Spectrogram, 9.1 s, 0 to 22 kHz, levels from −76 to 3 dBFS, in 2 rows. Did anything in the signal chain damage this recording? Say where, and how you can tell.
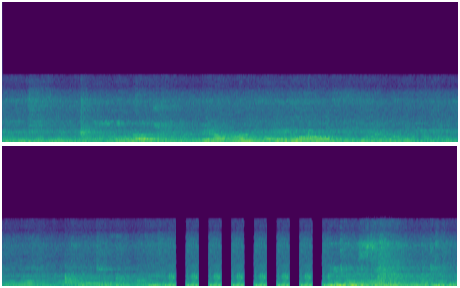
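Yes. At the codec stage, 4-bit ADPCM compression at 89 kbps leaves a gritty, level-following hiss throughout and nothing above 10.7 kHz, which fits a roughly 22 kHz sample rate.

At playback, a likely buffer stall caused a stutter with silent gaps from 6.29 to 7.84 s. A 120 ms fragment repeats seven times every 227 ms, with 107 ms of digital silence between repeats.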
